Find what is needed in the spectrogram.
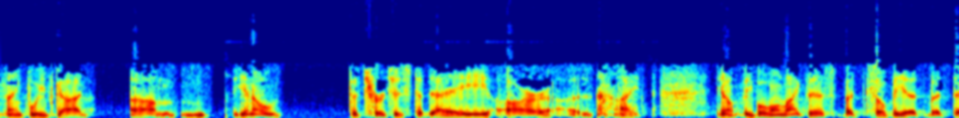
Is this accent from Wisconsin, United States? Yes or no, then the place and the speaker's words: no; Colorado, United States; now in Nebraska, United States; I was raised in Colorado. I'm in Nebraska now, western Nebraska, almost Wyoming, but I was raised in Colorado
